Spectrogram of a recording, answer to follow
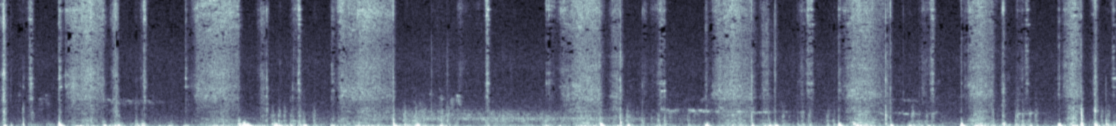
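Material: Kinetic sand.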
